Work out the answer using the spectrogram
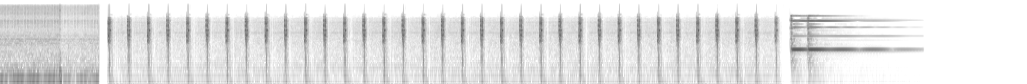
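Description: Quiz-style sound effect: rapid even ticking, about five or six ticks a second for nearly seven seconds, then a single bell ding that rings out and fades over about a second. A faint room hum comes before the ticking starts.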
